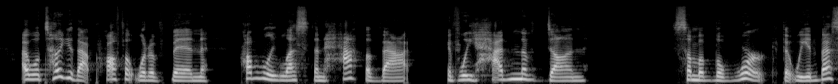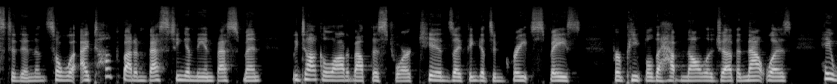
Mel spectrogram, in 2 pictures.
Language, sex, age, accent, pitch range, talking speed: English, female, 30-49, American, 175-210 Hz, 220 wpm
